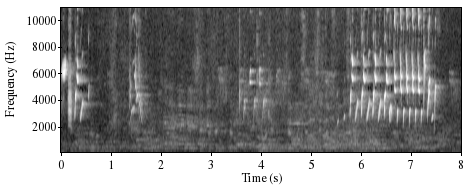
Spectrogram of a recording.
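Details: Balkan goldfinch, Carduelis carduelis balcanica, in a song competition recording: scattered faint twitters early, then a loud rapid series of repeated high chirping notes in the final seconds.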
